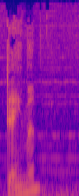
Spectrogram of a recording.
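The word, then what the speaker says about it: Daemon: How do you pronounce that? Damon? If you prefer.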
